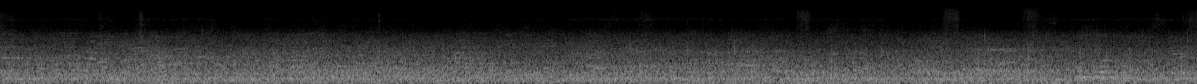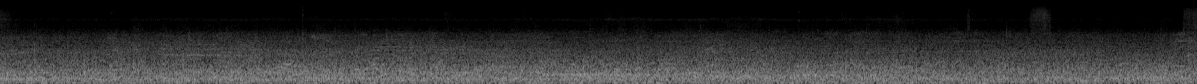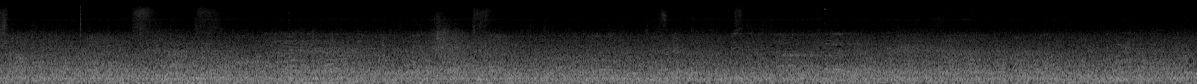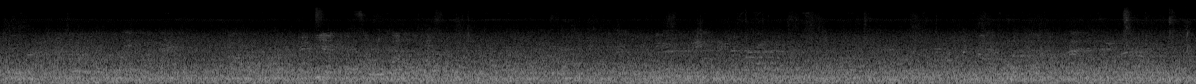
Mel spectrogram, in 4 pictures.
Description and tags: Reception hall under the glass piramid of the Louvre.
